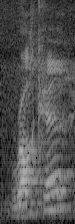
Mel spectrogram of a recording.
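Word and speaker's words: Rokr: So this is the Motorola Rocker, I think it's pronounced.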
